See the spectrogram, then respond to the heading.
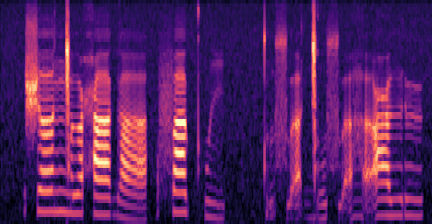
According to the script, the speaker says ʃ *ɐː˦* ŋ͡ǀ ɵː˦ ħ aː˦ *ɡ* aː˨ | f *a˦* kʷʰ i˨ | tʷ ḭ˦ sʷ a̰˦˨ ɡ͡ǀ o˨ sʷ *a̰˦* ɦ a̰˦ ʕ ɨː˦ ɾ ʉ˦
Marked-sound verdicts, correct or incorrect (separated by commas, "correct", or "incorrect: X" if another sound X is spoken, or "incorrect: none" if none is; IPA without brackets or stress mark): correct, correct, correct, correct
